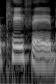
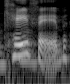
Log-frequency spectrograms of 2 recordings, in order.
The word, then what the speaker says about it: kayfabe: someone said online that the way to pronounce it is it's like akin to hey babe. So kayfabe hey babe kayfabe which refers to the industry practice of pretending the wrestling is real.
